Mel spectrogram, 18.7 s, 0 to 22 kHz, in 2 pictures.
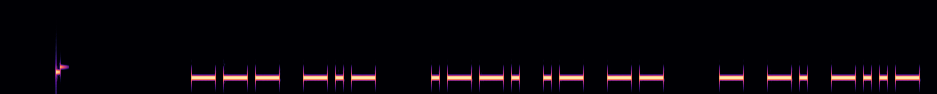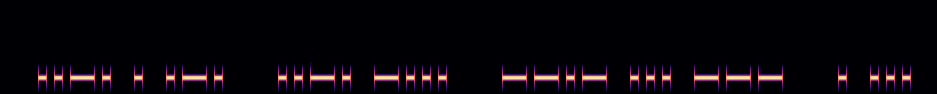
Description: Morse code, heard as a keyed tone, about 15 wpm, 700 Hz. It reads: OK PAM TNX FER FB QSO ES
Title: K1USN SST QSO Practice 15wpm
